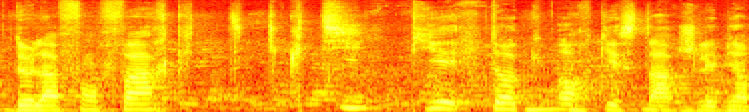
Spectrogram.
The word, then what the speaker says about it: Ktipietok Orkestar: est avec Fred de l' de la fanfare pi to orchestar je l'ai bien prononcé c'est parfaitement ça c'est parfait ça merci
